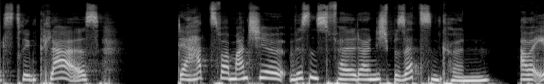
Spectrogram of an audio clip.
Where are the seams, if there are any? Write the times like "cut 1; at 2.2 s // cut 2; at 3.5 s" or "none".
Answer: none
